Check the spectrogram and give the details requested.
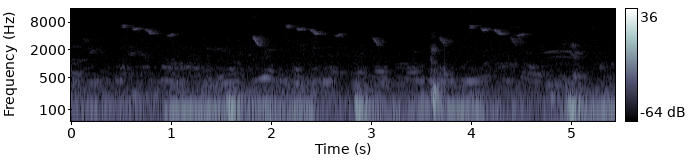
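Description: A songbird singing a short phrase of high, falling notes, repeated about every two seconds, over a low outdoor rumble with a few soft thumps.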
